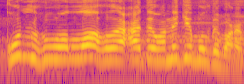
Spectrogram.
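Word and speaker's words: قُلْ هُوَ اللَّهُ أَحَدٌ: একটা সুরা পড়ে গেলাম কুল আল্লাহু আহাদ, কি কুল আল্লাহু আহাদ মানে কি, এটা উচ্চারণই বা কেমন করে করতে হয়? কুল বলুন, হু আল্লাহু আহাদ, তিনি আল্লাহ এক। এই যে কুল হু আল্লাহু আহাদ অনেকেই বলতে পারে না,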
